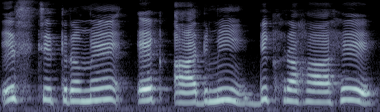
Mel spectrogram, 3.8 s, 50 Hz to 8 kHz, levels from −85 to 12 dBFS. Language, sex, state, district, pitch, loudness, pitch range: Hindi, female, Madhya Pradesh, Bhopal, 265 Hz, -16 LUFS, 245-280 Hz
